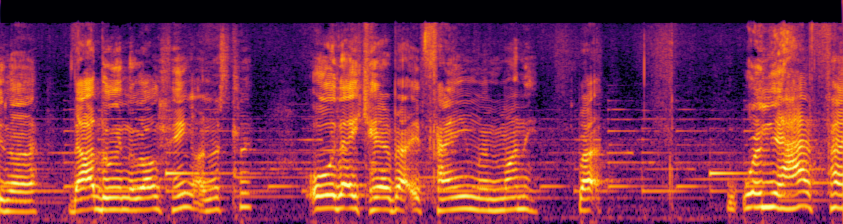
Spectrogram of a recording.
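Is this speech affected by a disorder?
Yes: cerebral palsy; from birth.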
